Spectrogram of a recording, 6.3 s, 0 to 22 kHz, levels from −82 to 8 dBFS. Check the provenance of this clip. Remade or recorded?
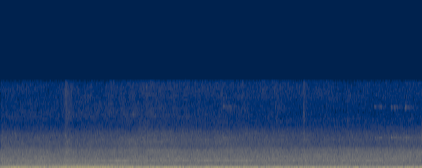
recorded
